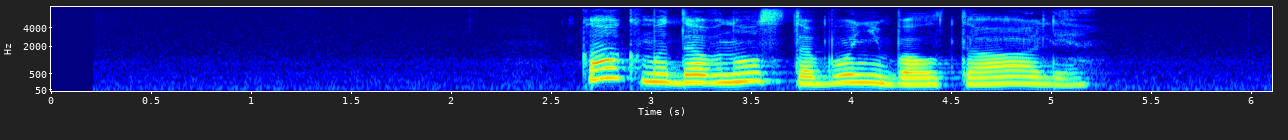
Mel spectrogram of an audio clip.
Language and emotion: Russian, sad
